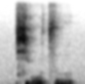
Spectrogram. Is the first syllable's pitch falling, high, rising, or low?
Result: high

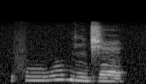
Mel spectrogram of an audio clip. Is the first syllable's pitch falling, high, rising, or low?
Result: low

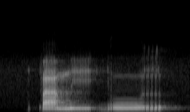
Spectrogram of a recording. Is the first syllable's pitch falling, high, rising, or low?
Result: low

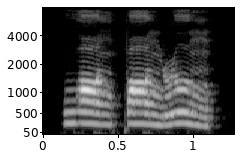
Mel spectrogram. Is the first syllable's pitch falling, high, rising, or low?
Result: falling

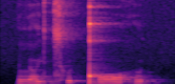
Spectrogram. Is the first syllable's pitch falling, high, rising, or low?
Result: rising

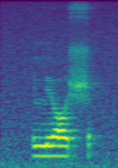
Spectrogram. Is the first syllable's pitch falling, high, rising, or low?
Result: high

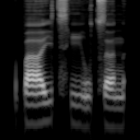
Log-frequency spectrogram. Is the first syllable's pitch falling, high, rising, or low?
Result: rising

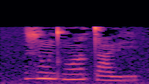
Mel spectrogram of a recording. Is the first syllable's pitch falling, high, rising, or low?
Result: high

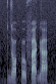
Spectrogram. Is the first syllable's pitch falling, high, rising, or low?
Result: low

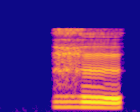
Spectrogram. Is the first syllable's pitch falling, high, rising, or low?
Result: low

